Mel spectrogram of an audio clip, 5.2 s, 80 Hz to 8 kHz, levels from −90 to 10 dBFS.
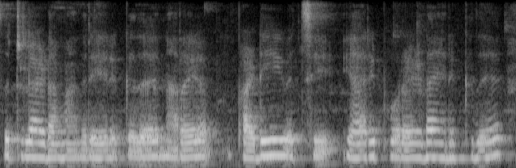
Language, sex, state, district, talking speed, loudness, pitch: Tamil, female, Tamil Nadu, Kanyakumari, 130 wpm, -16 LUFS, 215 Hz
